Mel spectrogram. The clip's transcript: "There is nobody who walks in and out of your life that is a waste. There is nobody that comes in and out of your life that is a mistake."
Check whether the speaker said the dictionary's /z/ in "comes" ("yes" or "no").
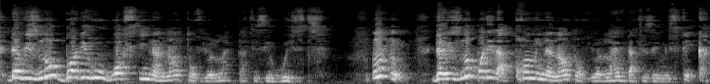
no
